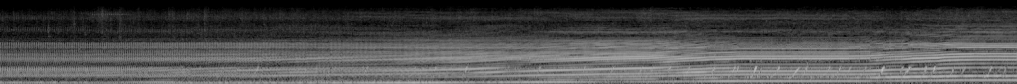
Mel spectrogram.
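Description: Battery-powered aquarium air pump humming as its voltage is turned up on a speed controller: the hum rises steadily in pitch, roughly an octave, and grows louder as the pump speeds up. A light crackle joins in from about seven seconds in.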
